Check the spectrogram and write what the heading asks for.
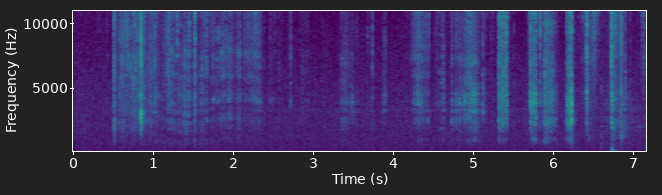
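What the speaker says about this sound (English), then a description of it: "Then you're going to cut that." Scissors snip through a paper scrap for a junk journal page, giving a series of short crisp cuts, close and fairly quiet, with a sharper snip near the end.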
